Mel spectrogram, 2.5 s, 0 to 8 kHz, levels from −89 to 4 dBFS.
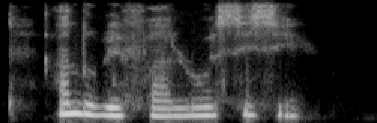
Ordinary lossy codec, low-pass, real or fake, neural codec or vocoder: Opus, 16 kbps; 7.2 kHz; real; none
